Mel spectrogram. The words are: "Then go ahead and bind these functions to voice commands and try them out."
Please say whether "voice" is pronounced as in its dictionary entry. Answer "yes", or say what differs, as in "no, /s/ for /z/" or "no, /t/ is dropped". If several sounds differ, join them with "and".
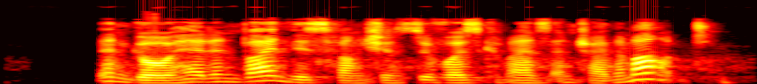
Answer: yes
